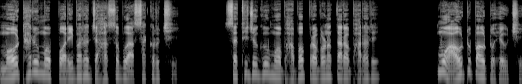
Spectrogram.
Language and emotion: Odia, sad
